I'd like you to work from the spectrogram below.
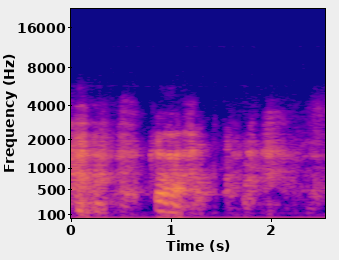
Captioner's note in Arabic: يضحك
